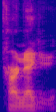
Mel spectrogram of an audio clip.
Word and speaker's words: Carnegie: I like going to Carnegie and that's actually how the locals pronounced it they used the Scottish pronunciation of Carnegie in the Pittsburgh suburb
